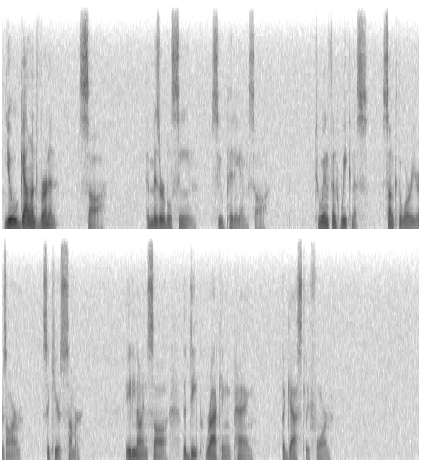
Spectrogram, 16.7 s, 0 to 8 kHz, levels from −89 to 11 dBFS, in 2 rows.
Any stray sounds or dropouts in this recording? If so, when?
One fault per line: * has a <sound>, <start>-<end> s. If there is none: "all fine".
all fine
